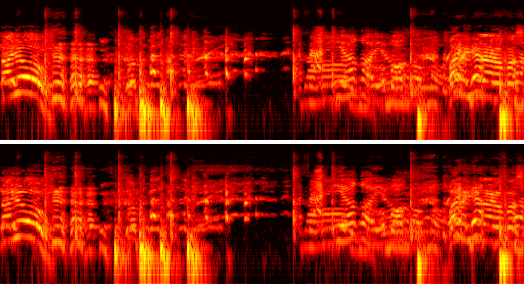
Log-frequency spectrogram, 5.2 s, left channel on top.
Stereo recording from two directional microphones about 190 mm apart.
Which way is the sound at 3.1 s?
70° right (ahead or behind).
